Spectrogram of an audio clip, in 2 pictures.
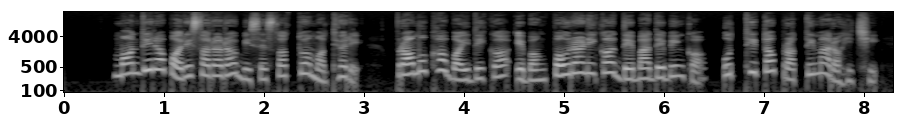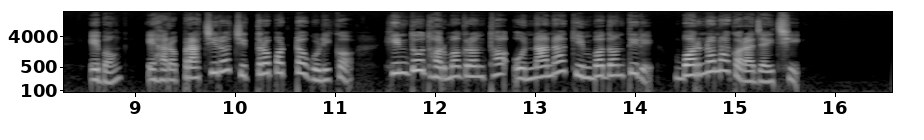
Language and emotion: Odia, neutral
